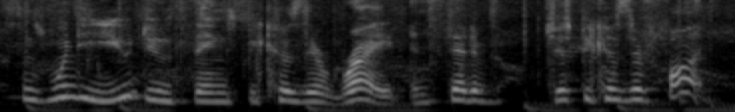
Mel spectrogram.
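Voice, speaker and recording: A woman's voice: medium pitch, lively intonation, brisk, warm tone, soft background music, lightly acted. A woman playing a candid, wary teenage girl in a dramatic script reading. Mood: indignant.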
